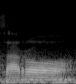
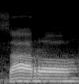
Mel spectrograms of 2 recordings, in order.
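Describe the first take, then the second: First: The second syllable has the long vowel. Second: The first syllable has the long vowel. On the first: A journey made at night. "saro rohnya yang panjang" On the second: A journey in general. "sanya dibaca panjang"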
